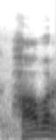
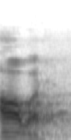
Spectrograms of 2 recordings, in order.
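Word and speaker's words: hour: इसमें भी आएगा एन क्योंकि हम इसे हावर नहीं पढ़ने बल्कि पढ़ने हैं अवर आई बात समझ में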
